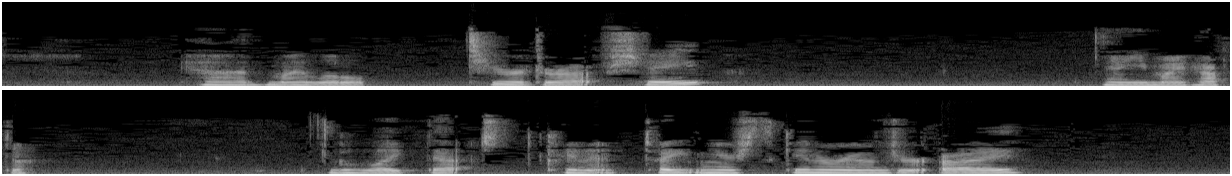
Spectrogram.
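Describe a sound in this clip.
A young woman talks calmly close to the microphone.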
